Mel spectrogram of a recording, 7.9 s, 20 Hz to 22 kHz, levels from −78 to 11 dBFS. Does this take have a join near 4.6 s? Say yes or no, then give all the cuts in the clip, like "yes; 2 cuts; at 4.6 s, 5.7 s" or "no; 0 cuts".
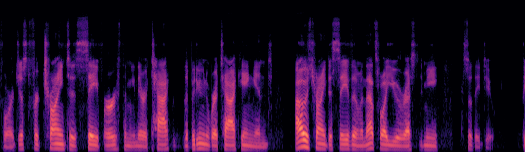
yes; 2 cuts; at 4.6 s, 6.9 s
